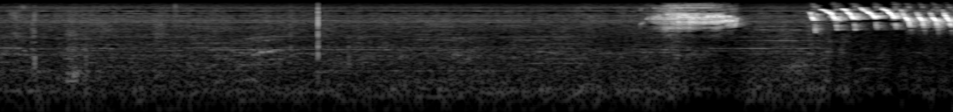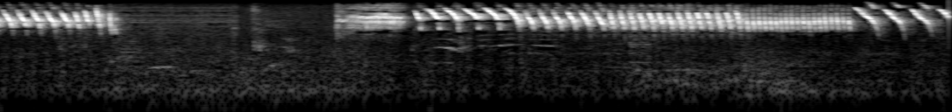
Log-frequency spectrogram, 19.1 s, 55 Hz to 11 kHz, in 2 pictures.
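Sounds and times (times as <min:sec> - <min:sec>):
bird chattering: 0:06.4 - 0:07.5, 0:08.2 - 0:10.8, 0:12.9 - 0:19.0.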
